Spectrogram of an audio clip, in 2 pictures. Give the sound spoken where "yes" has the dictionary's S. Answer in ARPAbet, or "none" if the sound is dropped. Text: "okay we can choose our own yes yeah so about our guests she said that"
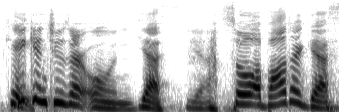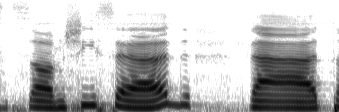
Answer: S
